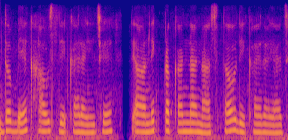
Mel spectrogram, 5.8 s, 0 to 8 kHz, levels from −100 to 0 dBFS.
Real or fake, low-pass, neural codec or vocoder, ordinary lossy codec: fake; 7.2 kHz; codec, 16 kHz, 4.8 kbps, FACodec; none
